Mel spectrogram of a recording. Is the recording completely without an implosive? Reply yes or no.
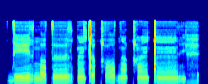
yes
